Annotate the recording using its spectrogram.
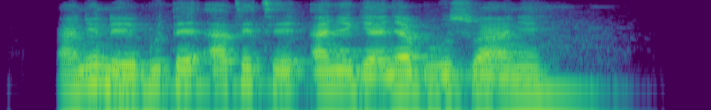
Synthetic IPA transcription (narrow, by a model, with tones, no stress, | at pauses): a˨ɲɪ˦ne˨ɡ͡bu˦te˦ʔa˦tɪ˦tɪ˦a˦ɲɪ˦ɡe˨a˨ɲa˦bu˨u˦su˦a˨ɲɪ˦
